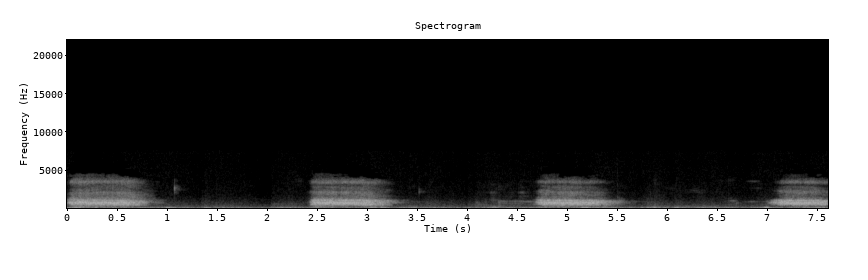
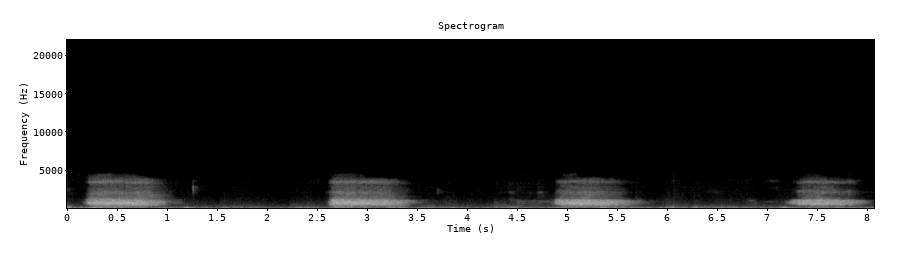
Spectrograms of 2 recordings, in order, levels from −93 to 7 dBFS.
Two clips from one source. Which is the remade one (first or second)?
second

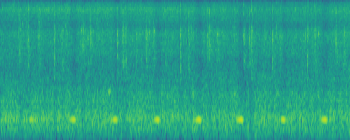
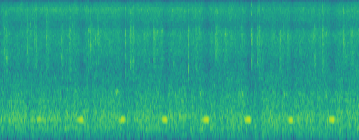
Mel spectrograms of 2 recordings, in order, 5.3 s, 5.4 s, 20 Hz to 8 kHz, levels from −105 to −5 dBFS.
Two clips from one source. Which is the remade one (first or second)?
second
